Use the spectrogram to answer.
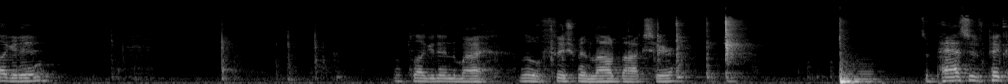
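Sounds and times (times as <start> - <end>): loud pop through amplifier: 8.4 - 8.8.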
